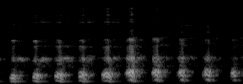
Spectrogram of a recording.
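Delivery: soft, low stuttering laugh. Real, not acted. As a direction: chuckle quietly at someone's begging. Host laughs at the begging.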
